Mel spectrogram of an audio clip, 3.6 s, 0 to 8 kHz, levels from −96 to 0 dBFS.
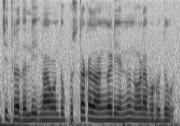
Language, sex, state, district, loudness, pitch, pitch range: Kannada, male, Karnataka, Bangalore, -15 LUFS, 150 Hz, 140-155 Hz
